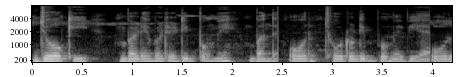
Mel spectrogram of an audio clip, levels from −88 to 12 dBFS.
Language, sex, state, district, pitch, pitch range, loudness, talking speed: Hindi, male, Uttar Pradesh, Shamli, 135 Hz, 130-140 Hz, -20 LUFS, 225 wpm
